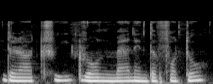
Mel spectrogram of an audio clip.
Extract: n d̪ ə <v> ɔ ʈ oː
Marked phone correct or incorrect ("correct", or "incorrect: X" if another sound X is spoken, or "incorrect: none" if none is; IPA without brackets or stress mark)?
incorrect: f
